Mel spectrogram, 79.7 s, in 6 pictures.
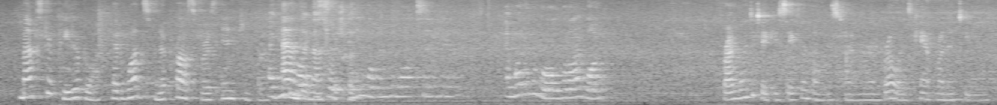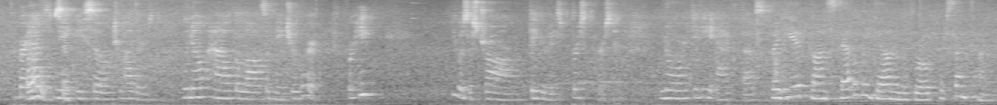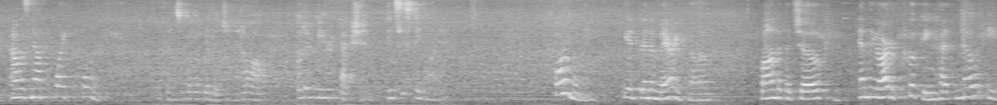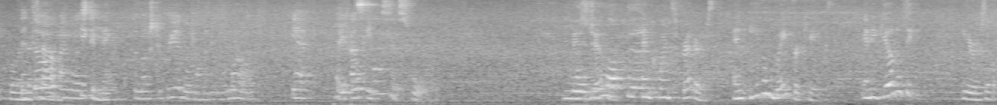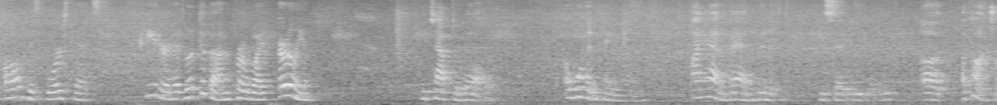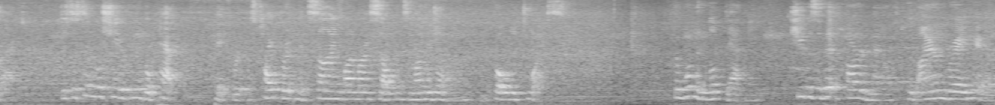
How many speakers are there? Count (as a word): four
